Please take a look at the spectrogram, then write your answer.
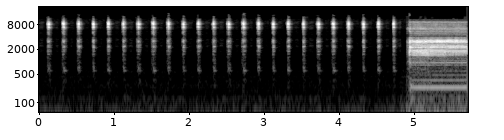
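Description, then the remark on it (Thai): A countdown clock ticks in a fast, steady rhythm, around twenty crisp, high clicks, then a loud, harsh buzzer blares to end it. No one speaks. “ติ๊กตอกติ๊กตอกติ๊กตอก”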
